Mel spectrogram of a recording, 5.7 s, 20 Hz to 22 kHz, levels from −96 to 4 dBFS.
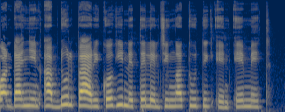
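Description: Speech with no audible faults.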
